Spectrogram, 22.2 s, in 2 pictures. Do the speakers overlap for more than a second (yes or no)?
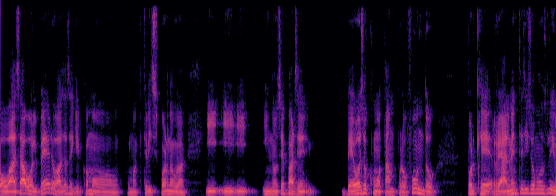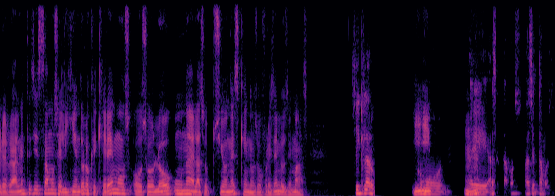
no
